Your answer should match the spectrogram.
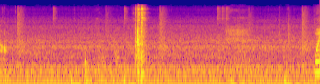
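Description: Steady low hum with one sharp click a little under two seconds in, and a few faint ticks around it.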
